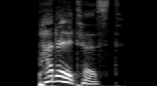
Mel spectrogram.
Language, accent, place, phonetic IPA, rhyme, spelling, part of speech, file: German, Germany, Berlin, [ˈpadl̩təst], -adl̩təst, paddeltest, verb, De-paddeltest.ogg
- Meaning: inflection of paddeln: 1. second-person singular preterite 2. second-person singular subjunctive II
